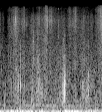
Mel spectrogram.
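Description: Footsteps walk through rows of apple trees on a field at a fruit-growing research station. A few steady, moderately loud steps land over a constant outdoor background, with no talking.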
